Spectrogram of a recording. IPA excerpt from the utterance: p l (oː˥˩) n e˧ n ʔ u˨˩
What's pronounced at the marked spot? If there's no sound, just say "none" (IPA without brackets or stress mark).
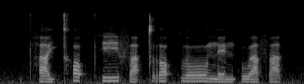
oː˥˩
